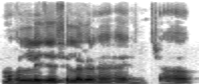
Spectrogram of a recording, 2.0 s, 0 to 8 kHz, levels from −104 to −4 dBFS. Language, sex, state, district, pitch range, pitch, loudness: Hindi, male, Chhattisgarh, Raigarh, 110-130 Hz, 120 Hz, -17 LUFS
